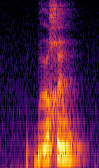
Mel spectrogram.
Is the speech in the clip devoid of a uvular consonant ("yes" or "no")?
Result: no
